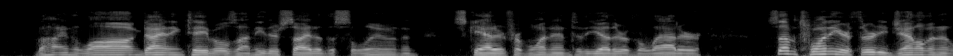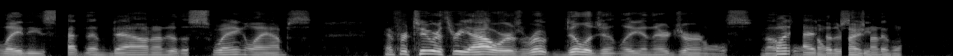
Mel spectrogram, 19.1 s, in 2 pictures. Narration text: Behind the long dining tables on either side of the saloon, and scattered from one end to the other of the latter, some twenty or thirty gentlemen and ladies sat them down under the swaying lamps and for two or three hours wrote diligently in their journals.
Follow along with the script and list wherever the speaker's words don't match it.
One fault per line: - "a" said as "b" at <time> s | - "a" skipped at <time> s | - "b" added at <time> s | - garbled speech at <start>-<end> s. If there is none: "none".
- garbled speech at 17.1-18.5 s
